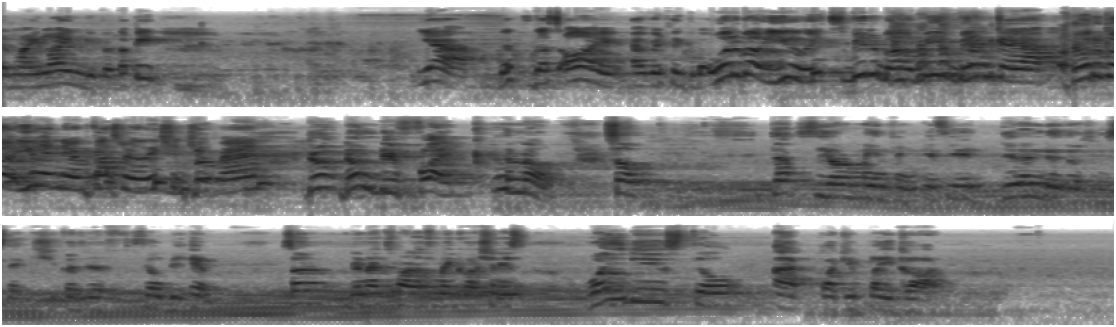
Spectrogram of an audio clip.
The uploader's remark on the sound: Recorded live on a cafe so im so sorry about the quality.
